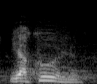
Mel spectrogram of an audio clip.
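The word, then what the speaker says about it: يَقُولُ: If I put a sukoon on waw and dhamma on Kaf. How will you pronounce it now? Yakulu. What will you say?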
